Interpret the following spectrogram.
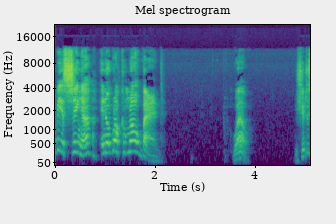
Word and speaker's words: rock and roll: And that's pronounce rock and roll separately, like it's three separate words, rock and roll. It's rock and roll, like one word, three syllables.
